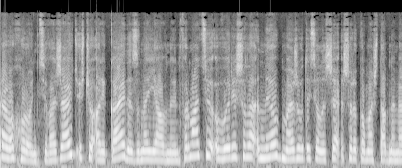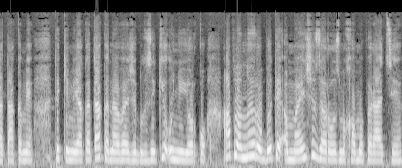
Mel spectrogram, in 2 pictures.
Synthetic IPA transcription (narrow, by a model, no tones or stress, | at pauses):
pɾɐʋɔːxɔɾɔnʲt͡sʲiʋɐʒɑjʊtʲʃt͡ʃɔʔɐlʲkɑjd̪ɐzɐnɐjɑʋnʊjʊinfɔrmɑt͡sʲijʊʋɪɾʲiʃɪlˠɐnɛɔbmɛʒʊʋɐt̪ɪsʲɐlˠɪʃɛʃɪɾɔkɔmɐʃt̪ɑbnɪmɪɐt̪ɑkɐmɪt̪ɐkɪmɪjɐkɐt̪ɑkɐnɐʋɛʒɛblˠɪznɪkɪʔunʲʊjɔrkʊɐplˠɐnujɛɾɔbɪt̪ɪmɛnʲʃɛzɐɾɔzmɐxɔmɔpeɾɑt͡sʲiji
